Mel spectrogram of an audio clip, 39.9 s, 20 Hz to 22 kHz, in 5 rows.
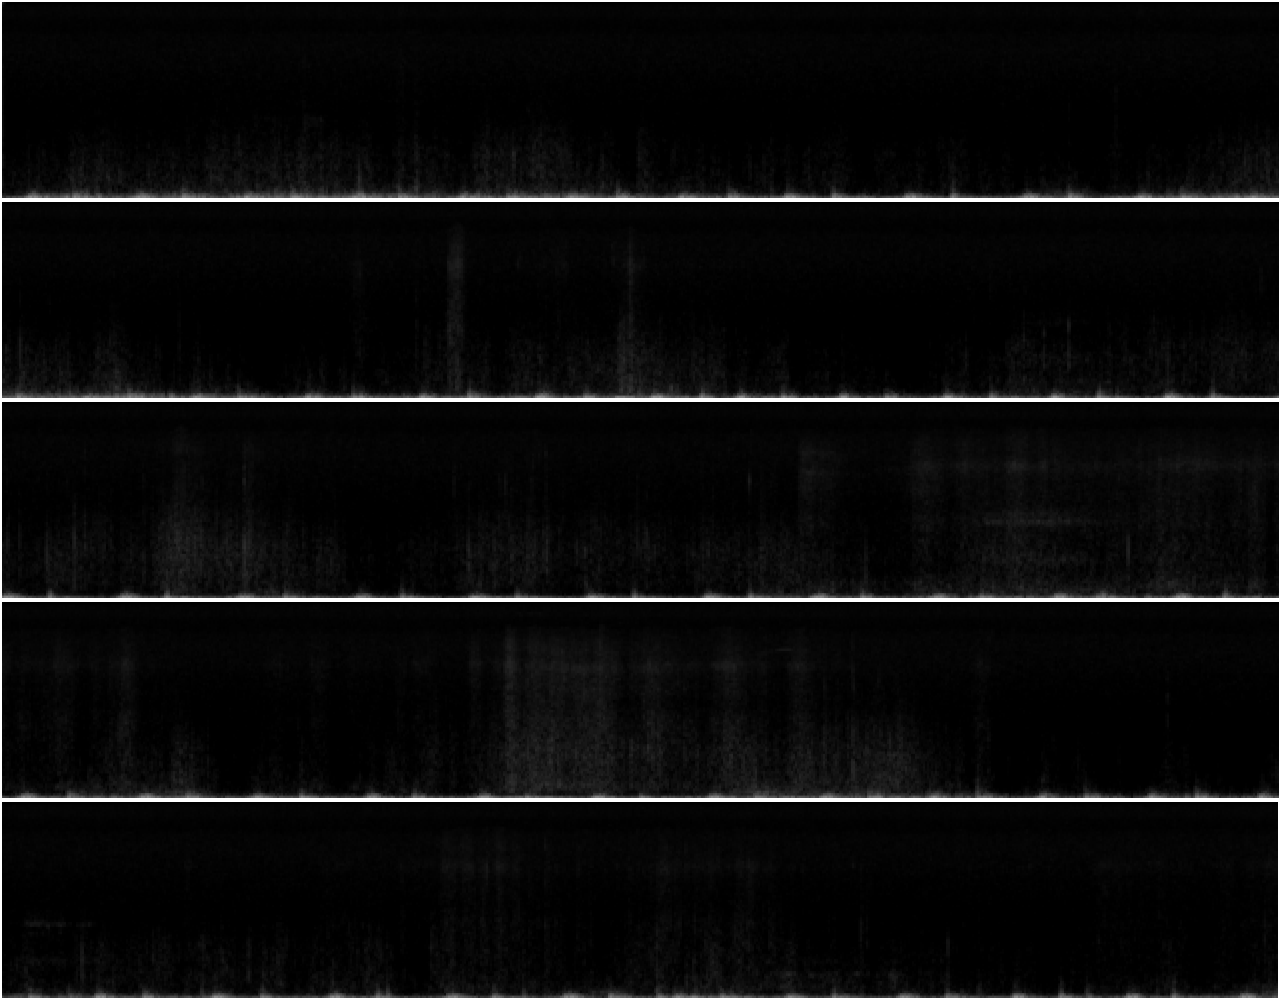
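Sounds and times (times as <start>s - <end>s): heartbeat thumps: 0.0s - 39.9s
fabric rustling: 26.8s - 29.9s.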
